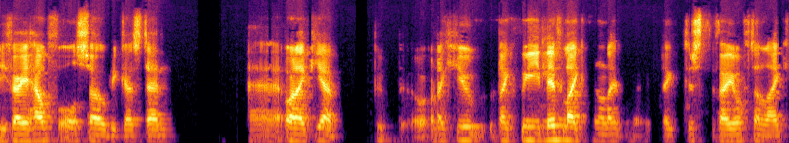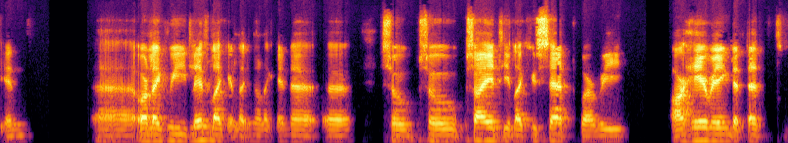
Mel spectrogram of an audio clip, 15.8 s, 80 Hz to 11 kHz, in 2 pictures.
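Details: 28-year-old man from the Netherlands with stuttering since childhood, noticed at about age seven, treated with speech therapy; adult who stutters speaking in an interview; stuttering.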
